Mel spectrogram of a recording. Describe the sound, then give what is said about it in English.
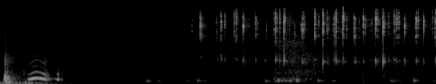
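Typing on a computer keyboard: after a brief voice at the start and a short pause, many quick, light clicks tap out in an irregular, busy rhythm until the end. “I just had to type into my character sheet box in the conditions box”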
